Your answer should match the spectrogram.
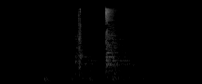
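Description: A few sharp plastic clicks, the loudest about a second in with a short fading tail, as a test lead's banana plug is pulled out of a bench DC power supply's output terminal, removing the short across the output.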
